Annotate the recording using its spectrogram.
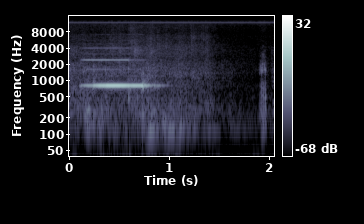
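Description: A single steady electronic beep, one plain tone about a second long that stops about a second in. It is typical of a public-comment speaking timer marking the end of a speaker's allotted time.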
